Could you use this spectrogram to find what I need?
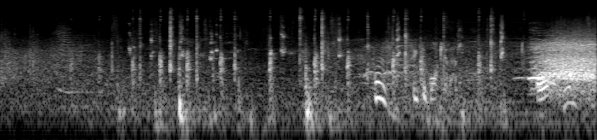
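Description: A table tennis ball clicks back and forth on paddles and table in a quick rally.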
